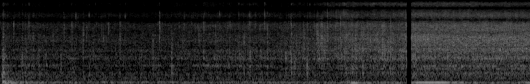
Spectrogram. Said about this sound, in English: you are just going to also brown the mince until it has a slight brown color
